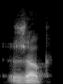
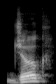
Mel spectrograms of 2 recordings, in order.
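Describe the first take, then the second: First: The word begins with a 'zh' sound. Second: The word begins with a 'j' sound. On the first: This is how the Kazakhs say it. "как у казахов" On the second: This is how the Nogais say it. "для ногаев, именно восточных ногаев, характерен фонема «дж»"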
